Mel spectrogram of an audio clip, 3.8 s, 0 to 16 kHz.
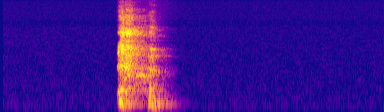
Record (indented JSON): {
  "cough_length": "3.8 s",
  "cough_amplitude": 18967,
  "cough_signal_mean_std_ratio": 0.24,
  "survey_phase": "beta (2021-08-13 to 2022-03-07)",
  "age": "65+",
  "gender": "Male",
  "wearing_mask": "No",
  "symptom_none": true,
  "smoker_status": "Ex-smoker",
  "respiratory_condition_asthma": false,
  "respiratory_condition_other": false,
  "recruitment_source": "REACT",
  "submission_delay": "2 days",
  "covid_test_result": "Negative",
  "covid_test_method": "RT-qPCR",
  "influenza_a_test_result": "Negative",
  "influenza_b_test_result": "Negative"
}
